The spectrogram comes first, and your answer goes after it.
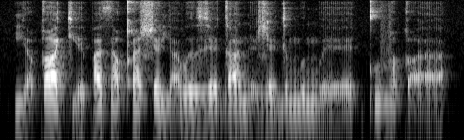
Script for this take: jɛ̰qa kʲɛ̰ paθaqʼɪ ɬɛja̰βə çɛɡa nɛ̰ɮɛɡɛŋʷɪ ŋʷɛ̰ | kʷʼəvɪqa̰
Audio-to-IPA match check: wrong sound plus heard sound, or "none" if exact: ç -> ɣ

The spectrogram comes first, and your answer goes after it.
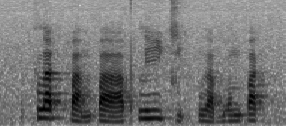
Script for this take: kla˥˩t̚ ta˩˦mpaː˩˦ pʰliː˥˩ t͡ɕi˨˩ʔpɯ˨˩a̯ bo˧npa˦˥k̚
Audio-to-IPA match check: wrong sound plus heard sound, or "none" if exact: t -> p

